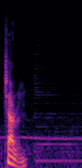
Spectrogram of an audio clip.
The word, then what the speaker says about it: Charon: Charon, yeah, it is Charon. It's not Charon.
